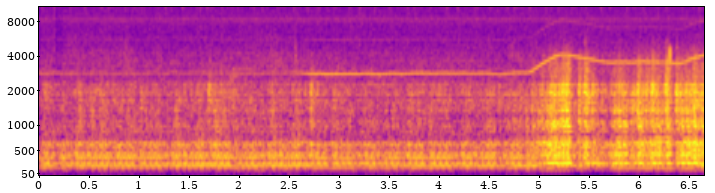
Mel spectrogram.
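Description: Rally car's engine idling steadily, heard from inside the cabin while it waits at a stage start; about five seconds in the revs are raised a little and held higher.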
